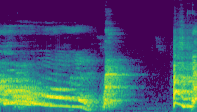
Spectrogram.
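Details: Siberian Husky howl prompted by a conch shell horn, a sustained tone sliding gradually downward for nearly two seconds, then a short bark-like burst, silence, and a fresh howl beginning.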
